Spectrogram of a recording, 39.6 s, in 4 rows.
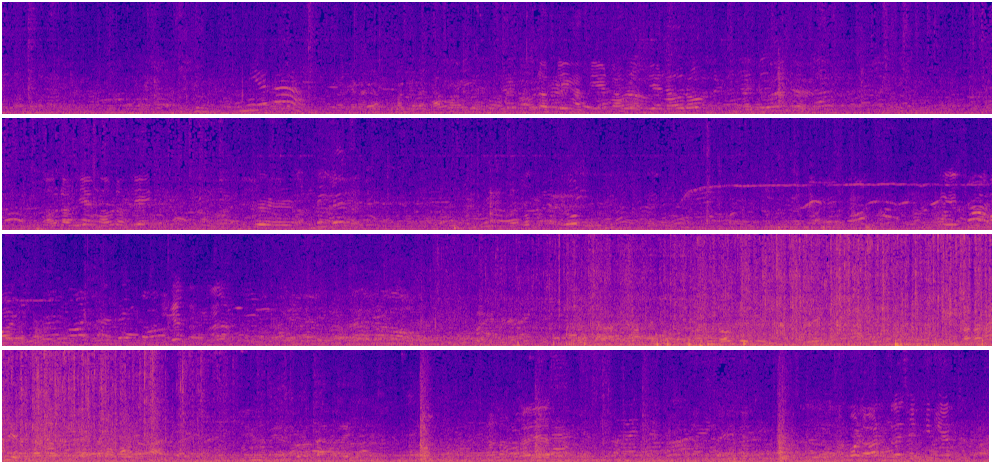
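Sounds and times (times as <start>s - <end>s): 
walking through a fair at Plaza Viquez: 0.0s - 39.5s.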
